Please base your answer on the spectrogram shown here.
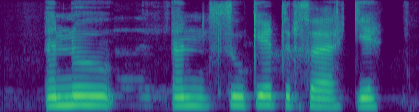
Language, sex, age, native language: Icelandic, female, 10, Icelandic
